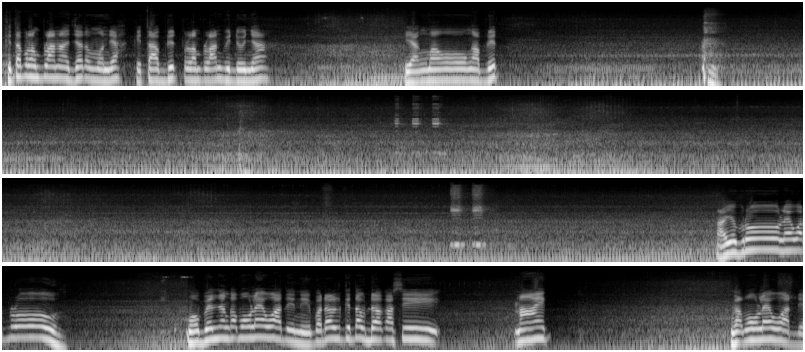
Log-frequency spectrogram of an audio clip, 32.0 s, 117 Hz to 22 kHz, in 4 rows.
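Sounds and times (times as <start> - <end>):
road and wind noise: 0.0 - 32.0
short horn toots: 20.5 - 21.0.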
